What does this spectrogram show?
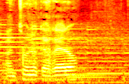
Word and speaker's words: Antonio Carraro: Antonio Carrero. It's pronounced properly.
